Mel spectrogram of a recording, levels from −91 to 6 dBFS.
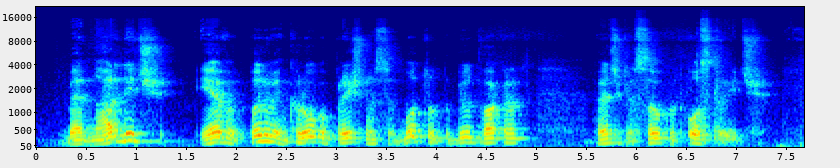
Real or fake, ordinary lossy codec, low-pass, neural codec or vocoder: fake; Opus, 32 kbps; 19.8 kHz; vocoder, 44.1 kHz, 128 mel bands every 512 samples, BigVGAN v2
